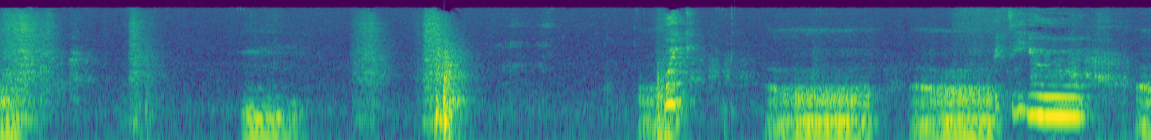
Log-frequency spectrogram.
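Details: Liam, a Giant Schnauzer pup, facing a bear he does not know what to make of, indoors; short low growls and grumbles repeat, rising to longer rumbling growls near the end, with a woman's voice calling to him.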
